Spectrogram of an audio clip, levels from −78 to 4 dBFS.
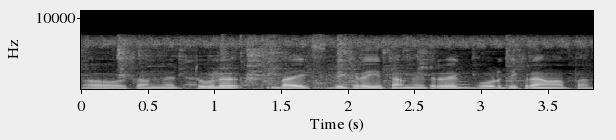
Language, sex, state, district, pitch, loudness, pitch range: Hindi, male, Uttar Pradesh, Jalaun, 105 Hz, -20 LUFS, 105-110 Hz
